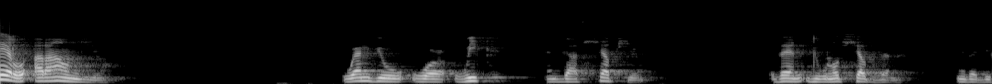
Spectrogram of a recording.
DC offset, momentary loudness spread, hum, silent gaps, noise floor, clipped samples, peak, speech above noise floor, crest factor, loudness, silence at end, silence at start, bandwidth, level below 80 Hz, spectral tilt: under 0.1%; 19 LU; none; none; under -90 dBFS; under 0.1%; -2 dBFS; over 70 dB; 20 dB; -21 LUFS; 0 s; 0 s; 4.3 kHz; -76 dBFS; -8 dB/octave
